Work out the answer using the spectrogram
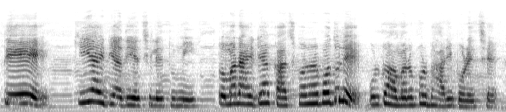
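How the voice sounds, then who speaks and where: A woman's voice: high voice, moderate pace, natural voice. A woman voicing a naive, complaining young female college student in a dramatised fan fiction. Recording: faint music under voice. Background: faint background music.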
